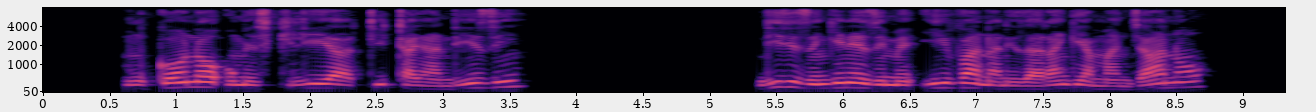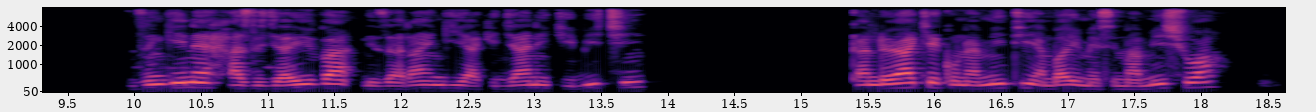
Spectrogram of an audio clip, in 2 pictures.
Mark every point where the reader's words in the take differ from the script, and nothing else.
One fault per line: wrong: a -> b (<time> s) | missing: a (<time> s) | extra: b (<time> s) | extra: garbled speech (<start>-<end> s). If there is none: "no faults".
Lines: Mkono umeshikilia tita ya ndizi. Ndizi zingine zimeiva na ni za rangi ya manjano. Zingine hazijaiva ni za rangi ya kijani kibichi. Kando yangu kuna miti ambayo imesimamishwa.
wrong: yangu -> yake (15.7 s)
